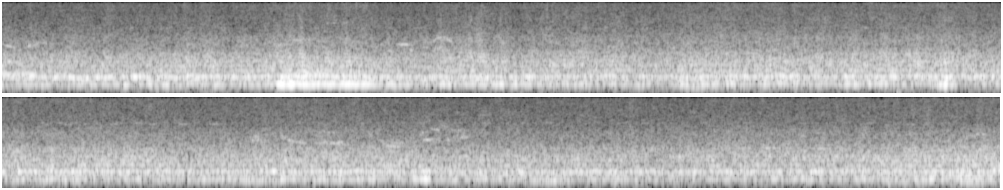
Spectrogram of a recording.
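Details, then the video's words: Dense, continuous droning of many bees, with nearby individuals swelling briefly louder around three and nine seconds and soft higher chirps mid-clip. "bees therapy relaxing natural buzzing sound"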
